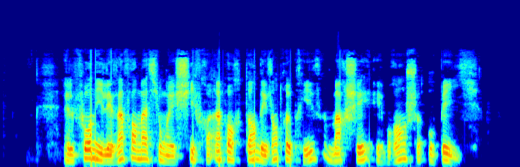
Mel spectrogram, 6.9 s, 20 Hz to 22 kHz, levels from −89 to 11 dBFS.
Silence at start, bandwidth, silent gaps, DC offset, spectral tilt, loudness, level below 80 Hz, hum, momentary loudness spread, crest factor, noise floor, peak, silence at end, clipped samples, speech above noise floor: 0.85 s; 7.8 kHz; none; under 0.1%; -6.5 dB/octave; -17 LUFS; -50 dBFS; none; 9 LU; 18 dB; -56 dBFS; 0 dBFS; 0.6 s; under 0.1%; 39 dB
